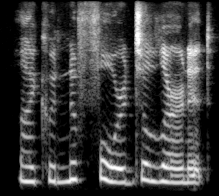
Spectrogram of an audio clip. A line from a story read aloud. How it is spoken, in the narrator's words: said the Mock Turtle with a sigh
